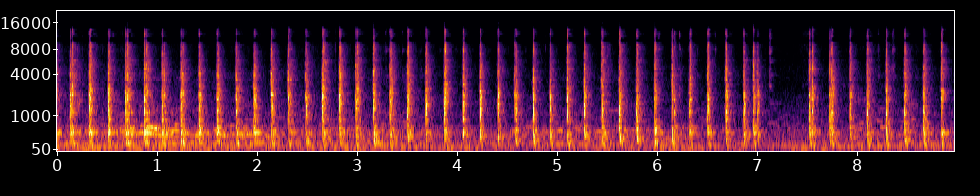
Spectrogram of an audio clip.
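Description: Metal spatulas striking a large iron tawa griddle in a fast, even rhythm of about five clangs a second as mutton liver is chopped and tossed on it. The strikes pause briefly about seven seconds in, then resume.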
